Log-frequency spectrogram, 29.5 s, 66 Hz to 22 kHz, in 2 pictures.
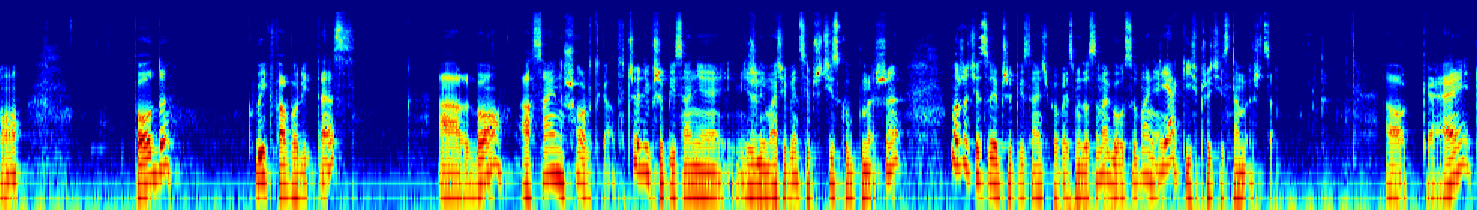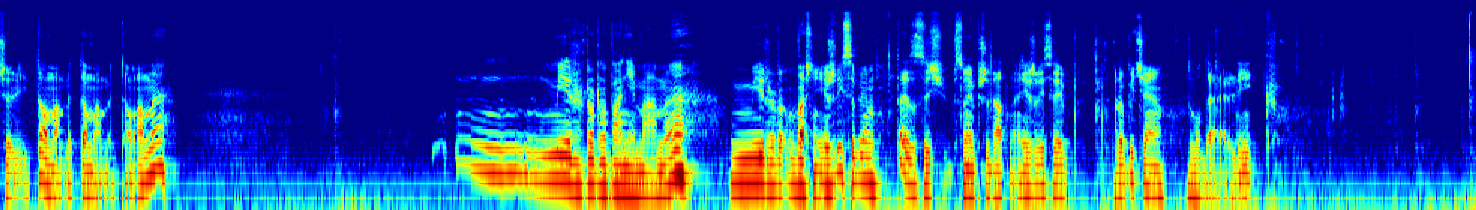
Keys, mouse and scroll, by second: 13.0 middle click, 13.2 Tab, 13.5-13.8 scroll down 3, 13.9 middle click, 15.5 shift+middle click, 16.1-16.7 scroll up 1, 18.1 shift+right click, 20.5 x, 20.8 scroll up 3, 21.1 middle click, 21.4 shift+middle click, 23.5 shift+a, 24.6 s, 25.5 middle click, 25.7 middle click, 25.8 Tab, 26.1 ctrl+r, 26.9 g, 27.9 shift+middle click, 28.2 shift+middle click, 28.4 scroll down 1.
